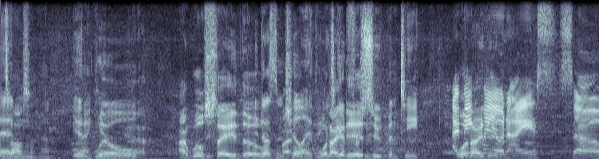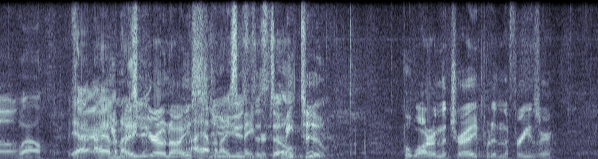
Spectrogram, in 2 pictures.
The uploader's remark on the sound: We were lucky enough to be invited on location at Balboa’s in Grandview.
